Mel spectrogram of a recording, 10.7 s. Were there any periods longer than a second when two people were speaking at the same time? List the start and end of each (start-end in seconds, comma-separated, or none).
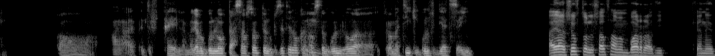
none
